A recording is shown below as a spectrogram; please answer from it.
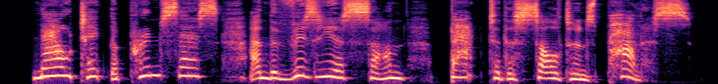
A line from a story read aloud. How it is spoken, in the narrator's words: cried Aladdin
